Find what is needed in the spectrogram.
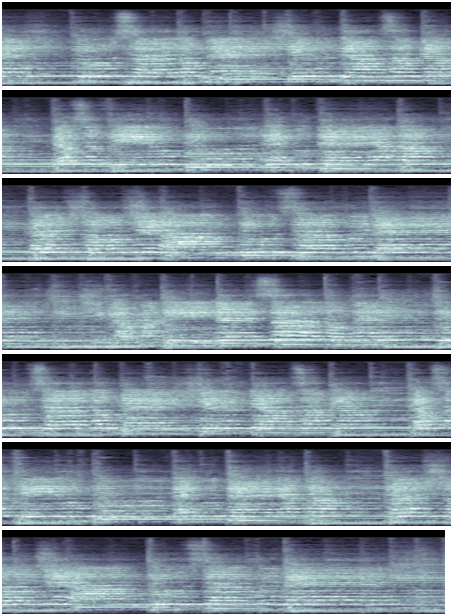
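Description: A mixed youth choir of teenage boys and girls singing a Christian worship song together, with guitar accompaniment.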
